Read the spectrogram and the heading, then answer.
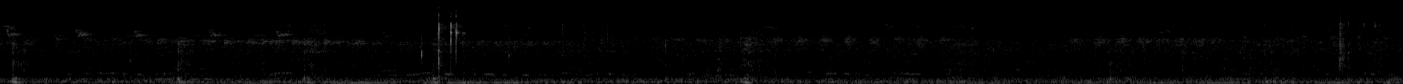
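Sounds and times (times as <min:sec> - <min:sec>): small bird chirping: 0:00.0 - 0:14.0
sharp clicks: 0:04.1 - 0:05.7.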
